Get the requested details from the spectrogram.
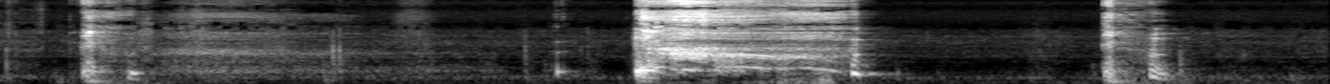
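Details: Several harsh coughs, including one long, strained, raspy cough, during a coughing fit that came on while studying and worsened until intense; the person was standing and kept changing positions.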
